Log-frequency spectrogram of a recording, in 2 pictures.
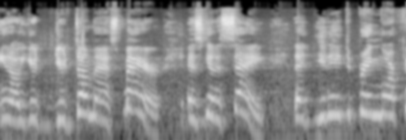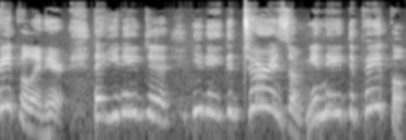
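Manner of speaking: high-pitched ranting comic impression; Bill Burr. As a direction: rant like an exasperated stand-up comic. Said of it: "That is perfect Bill Burr".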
